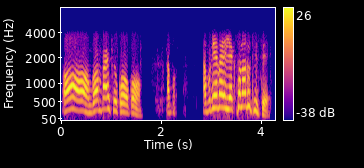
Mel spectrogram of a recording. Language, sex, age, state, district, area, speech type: Assamese, female, 30-45, Assam, Golaghat, rural, conversation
